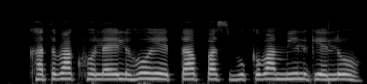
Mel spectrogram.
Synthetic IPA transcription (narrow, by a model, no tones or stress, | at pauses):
kʰət̪bakʰoːləɪlɦoɦet̪əpəsbʊkbamilɡeːlo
